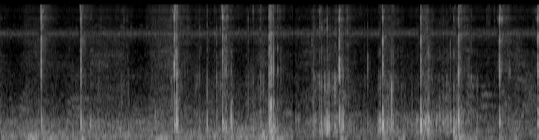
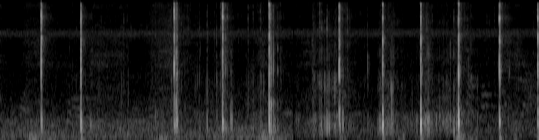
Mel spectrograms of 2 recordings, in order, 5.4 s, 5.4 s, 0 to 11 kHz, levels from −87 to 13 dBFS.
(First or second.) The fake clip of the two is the first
